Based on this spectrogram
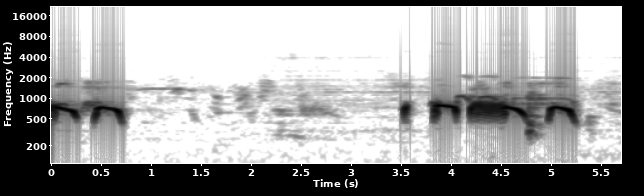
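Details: Decoy spotted dove luring wild doves, giọng thổ voice. Two hooked coos end one phrase. After a quiet gap a fresh phrase follows: short note, hooked coo, long vibrating coo, falling final coo.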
